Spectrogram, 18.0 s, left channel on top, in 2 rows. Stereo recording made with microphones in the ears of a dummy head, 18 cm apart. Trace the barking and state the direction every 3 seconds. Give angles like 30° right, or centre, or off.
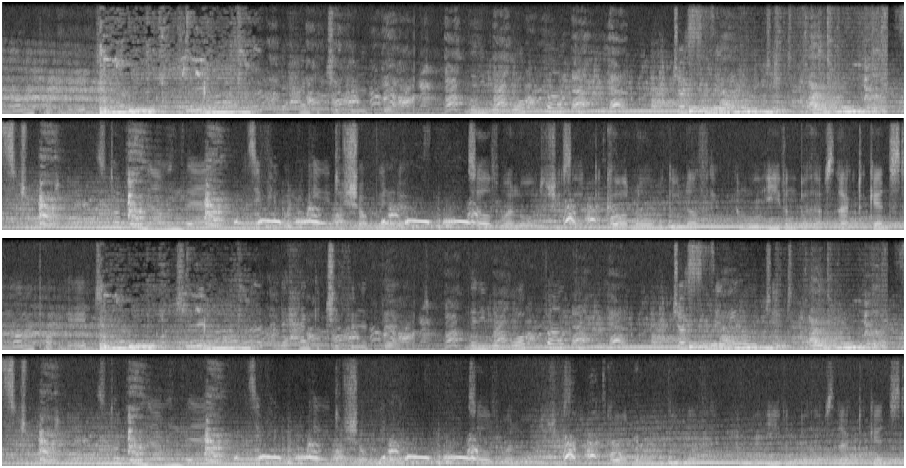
60° left, 60° left, 50° left, 20° left, 20° right, 60° right.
